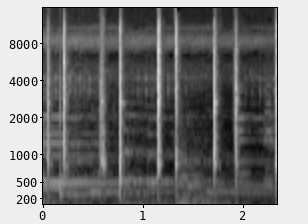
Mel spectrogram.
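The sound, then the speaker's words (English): Coconut shells clopped together to mimic horse hoofbeats: about nine sharp, hollow knocks in an uneven clip-clop rhythm, fairly loud and crisp, with no voices. “It's just me playing with my coconuts.”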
